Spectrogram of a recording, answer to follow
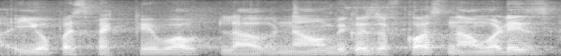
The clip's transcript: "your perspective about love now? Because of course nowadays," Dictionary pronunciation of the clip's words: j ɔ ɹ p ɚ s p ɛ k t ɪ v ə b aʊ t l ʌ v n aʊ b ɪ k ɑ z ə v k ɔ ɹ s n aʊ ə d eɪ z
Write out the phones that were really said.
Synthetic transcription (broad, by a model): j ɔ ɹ p ɚ s p ɛ k t ɪ v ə ʊ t l ʌ v n aʊ b ɪ k ɑ z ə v k ɔ ɹ s n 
